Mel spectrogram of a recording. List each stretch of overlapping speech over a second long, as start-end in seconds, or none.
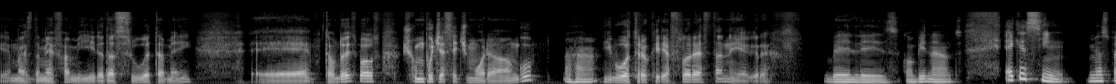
none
